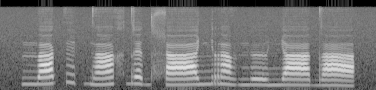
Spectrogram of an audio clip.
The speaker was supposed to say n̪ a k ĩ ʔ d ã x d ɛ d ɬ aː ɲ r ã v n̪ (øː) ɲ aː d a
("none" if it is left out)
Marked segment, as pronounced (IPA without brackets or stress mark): øː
